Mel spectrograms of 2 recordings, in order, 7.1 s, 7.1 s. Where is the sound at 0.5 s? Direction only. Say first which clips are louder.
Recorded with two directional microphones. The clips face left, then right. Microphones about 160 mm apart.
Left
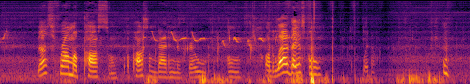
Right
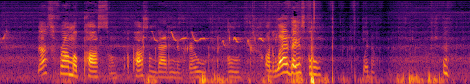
Left 3 dB; 25° left (ahead or behind).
